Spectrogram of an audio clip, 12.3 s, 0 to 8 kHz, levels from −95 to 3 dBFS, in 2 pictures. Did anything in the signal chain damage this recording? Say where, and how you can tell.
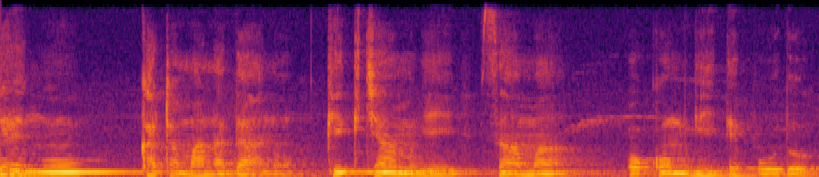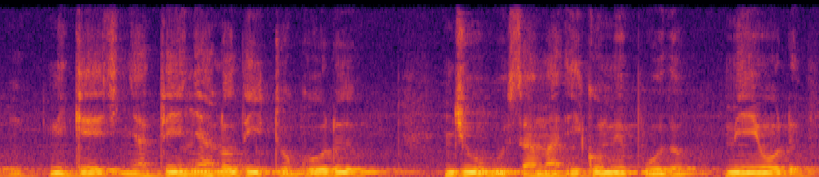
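No, nothing in the signal chain damaged this recording.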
